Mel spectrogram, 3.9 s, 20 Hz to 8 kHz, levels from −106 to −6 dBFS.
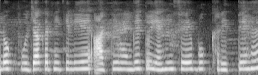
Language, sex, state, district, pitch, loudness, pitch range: Hindi, female, Punjab, Kapurthala, 270 Hz, -19 LUFS, 260-275 Hz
